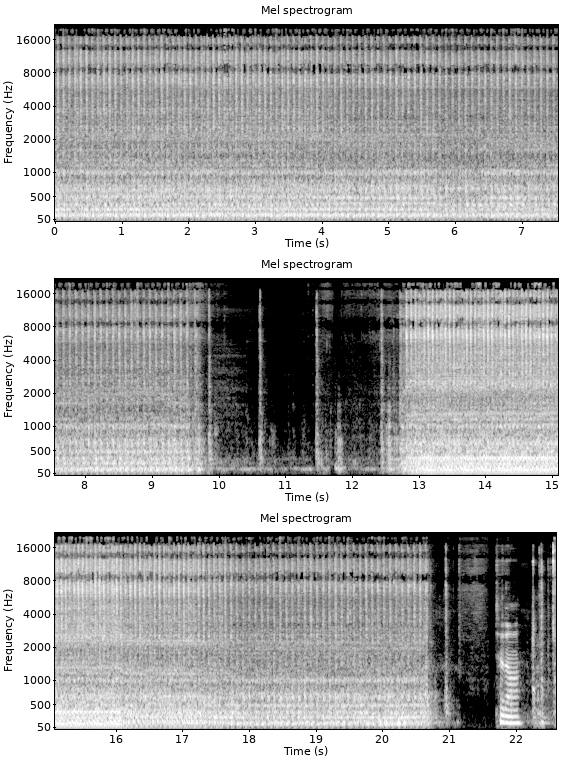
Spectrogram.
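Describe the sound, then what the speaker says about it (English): Sewing machine running a straight stitch along bias tape, a steady close mechanical whir that pauses briefly partway through and then resumes, with a person talking over it. "right now I'm just taking a straight stitch right down my line"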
